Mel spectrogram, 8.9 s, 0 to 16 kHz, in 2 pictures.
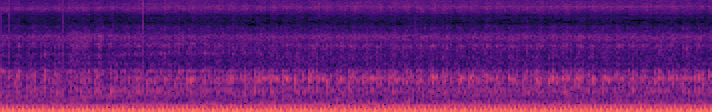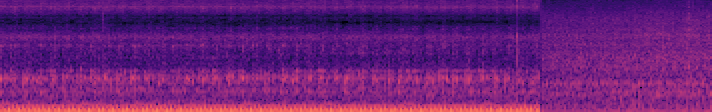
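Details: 1998 Corvette C5, first start after harmonic balancer replacement; engine hadn't been running, warming up: steady even deep drone at raised revs, no knocks or misses, then drops off sharply; normal revving.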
